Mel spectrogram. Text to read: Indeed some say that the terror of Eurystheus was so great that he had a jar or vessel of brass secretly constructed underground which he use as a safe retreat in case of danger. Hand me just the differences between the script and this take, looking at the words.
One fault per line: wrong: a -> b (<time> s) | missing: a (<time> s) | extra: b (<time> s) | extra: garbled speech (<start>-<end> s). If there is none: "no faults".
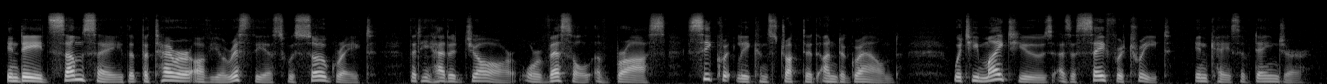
extra: might (9.8 s)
